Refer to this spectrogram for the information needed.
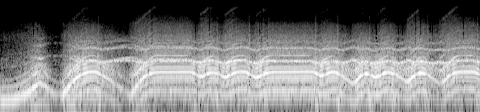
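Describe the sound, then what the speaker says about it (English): A modified car in BeamNG.drive revving hard, its exhaust note sweeping up and down through repeated throttle blips, with a rough edge of crackles and pops, loud and close with no talking. "Yeah, crackles and pops now."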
